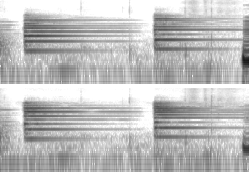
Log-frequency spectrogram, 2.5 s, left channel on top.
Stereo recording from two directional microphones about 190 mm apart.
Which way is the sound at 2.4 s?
60° left (ahead or behind).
